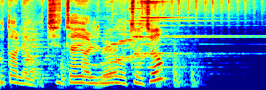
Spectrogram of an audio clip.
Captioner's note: knock! Knock!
